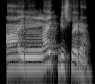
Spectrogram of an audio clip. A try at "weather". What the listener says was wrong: I like this weather. Weather. Well, bukan D, tapi agak gimana ya? Weather. Kata TH dalam U. Weather. Weather. Buka D-nya itu lebih lembut. Jangan terlalu.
